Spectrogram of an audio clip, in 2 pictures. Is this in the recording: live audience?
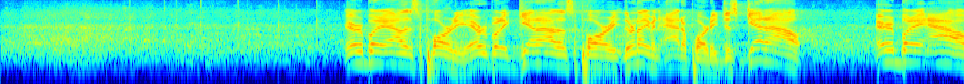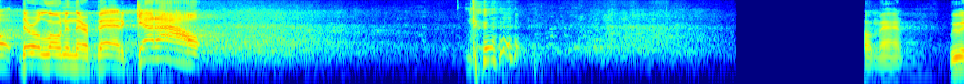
yes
